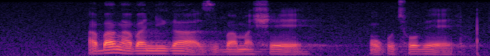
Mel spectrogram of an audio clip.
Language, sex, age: Zulu, male, 20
